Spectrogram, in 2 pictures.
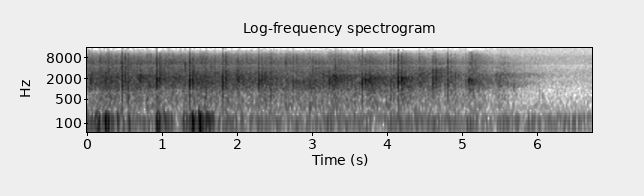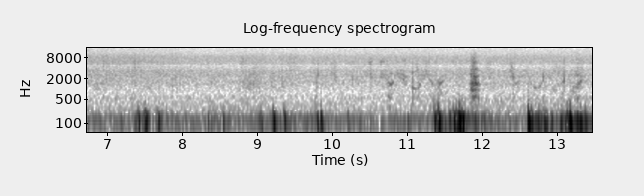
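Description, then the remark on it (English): A church audience at Harvest claps in praise to the Lord, a dense, steady burst of applause for about five seconds, welcoming someone who is sharing his testimony, before it quickly dies away, leaving scattered low thumps and quiet. “And so with that, let's give a praise, a clap to the Lord as we welcome him as he shares his testimony.”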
